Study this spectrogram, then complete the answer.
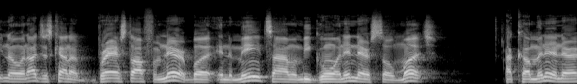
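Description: A man's medium-pitched voice, bright and sharp in tone, with ordinary pitch variation and a fairly quick pace, on a very clean recording with a silent background. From North Chicago, Illinois. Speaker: author. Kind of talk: casual interview. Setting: studio.

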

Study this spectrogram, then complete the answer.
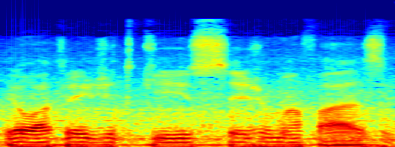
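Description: Heard with audible room echo and noticeable background noise, a man talks at a fairly slow pace. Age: 20s. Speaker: podcaster. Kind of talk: casual monologue. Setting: lying in bed at night. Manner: rambling, drowsy with yawns.

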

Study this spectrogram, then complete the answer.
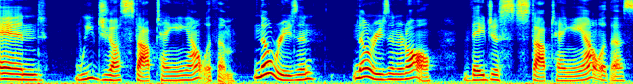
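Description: This is a woman in a normal speaking voice at medium pitch. She talks at a moderate pace with lively intonation. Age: 30s. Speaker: host's older sister, mother of a teenager. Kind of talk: casual chat.

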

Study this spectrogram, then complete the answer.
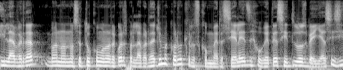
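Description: A man with a fairly high pitch talks at a very fast pace, his pitch variation ordinary. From Mexico. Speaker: podcast host. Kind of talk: casual chat.

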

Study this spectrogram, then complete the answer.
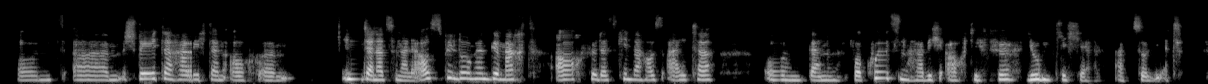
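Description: A somewhat breathy woman at a fairly high pitch and a fairly slow pace. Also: ordinary pitch variation. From France. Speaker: Montessori educator and pianist. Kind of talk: interview.

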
